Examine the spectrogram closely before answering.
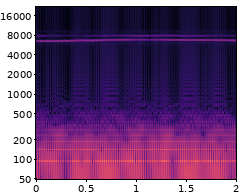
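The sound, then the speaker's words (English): A machine hums steadily and without pause: a deep, even drone with layered low tones, plus a faint thin whine held high above it throughout. “Above her, beneath her, and around her, the machine hummed eternally.”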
